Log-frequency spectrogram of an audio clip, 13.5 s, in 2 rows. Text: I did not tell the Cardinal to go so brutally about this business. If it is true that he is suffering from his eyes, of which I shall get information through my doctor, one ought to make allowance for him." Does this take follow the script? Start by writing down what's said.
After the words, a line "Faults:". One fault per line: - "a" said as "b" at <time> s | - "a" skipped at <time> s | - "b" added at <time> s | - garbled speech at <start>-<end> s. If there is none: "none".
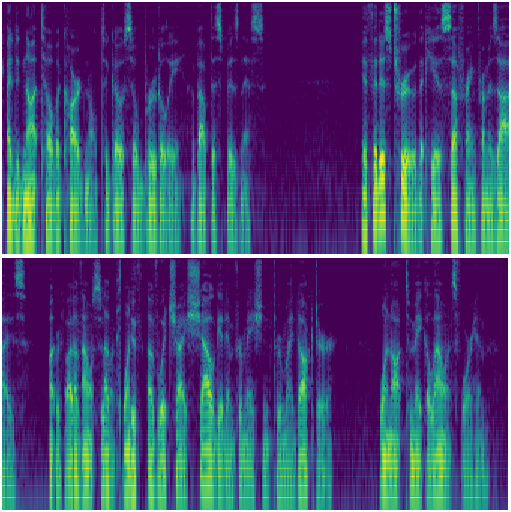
I did not tell the Cardinal to go so brutally about this business. If it is true that he is suffering from his eyes, [garbled] of which I shall get information through my doctor, one ought to make allowance for him."
Faults:
- garbled speech at 7.4-8.6 s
